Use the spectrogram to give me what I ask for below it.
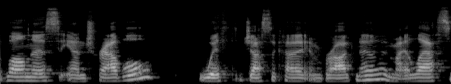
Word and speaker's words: Imbrogno: shine on uh wellness and travel with Jessica and brogno and my last name is a little tricky so I will spell it for people it's i m b r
